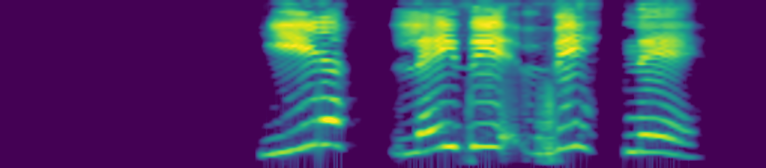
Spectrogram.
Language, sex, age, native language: Icelandic, male, 9, Icelandic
